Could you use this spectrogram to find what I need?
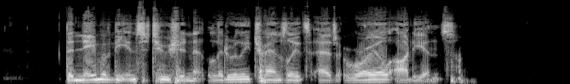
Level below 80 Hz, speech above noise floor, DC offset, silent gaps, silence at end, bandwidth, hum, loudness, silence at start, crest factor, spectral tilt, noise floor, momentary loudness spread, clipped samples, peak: -46 dBFS; 65 dB; under 0.1%; none; 1.05 s; 16.5 kHz; none; -11 LUFS; 0.65 s; 12 dB; -3.5 dB/octave; -76 dBFS; 7 LU; under 0.1%; 0 dBFS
